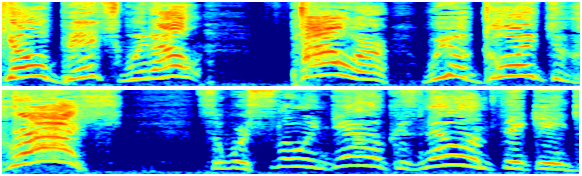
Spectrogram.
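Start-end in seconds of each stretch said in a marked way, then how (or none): 0.0-3.5 mock-furious yelling. Driver to traction control in his head, mock-furious yelling. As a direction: yell it at the car, spelling it out.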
